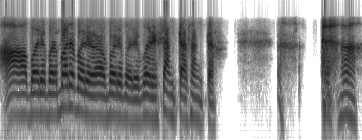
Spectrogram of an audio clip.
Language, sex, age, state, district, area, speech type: Goan Konkani, female, 45-60, Goa, Murmgao, rural, conversation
